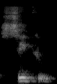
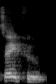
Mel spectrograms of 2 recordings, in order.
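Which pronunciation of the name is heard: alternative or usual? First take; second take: alternative; usual. First: The name is said in an alternative pronunciation. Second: The name is said in the usual pronunciation. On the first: This is how another person says the name. "He pronounces it differently. He pronounces it Siku" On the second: This is how the speaker says his own name. "I said Sekou"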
